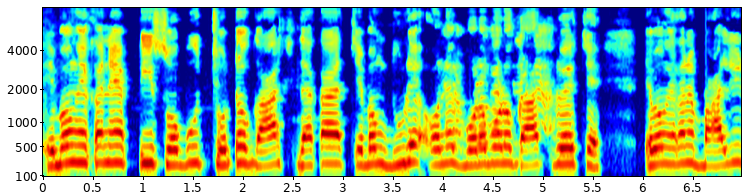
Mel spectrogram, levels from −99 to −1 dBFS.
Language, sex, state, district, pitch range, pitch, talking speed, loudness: Bengali, male, West Bengal, Malda, 225-255 Hz, 240 Hz, 165 wpm, -13 LUFS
